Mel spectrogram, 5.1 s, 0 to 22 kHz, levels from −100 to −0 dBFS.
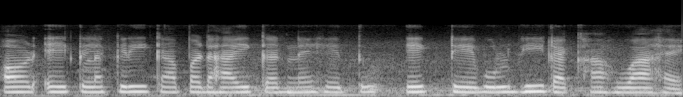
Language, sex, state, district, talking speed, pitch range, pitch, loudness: Hindi, female, Uttar Pradesh, Lucknow, 150 wpm, 200-215 Hz, 210 Hz, -17 LUFS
